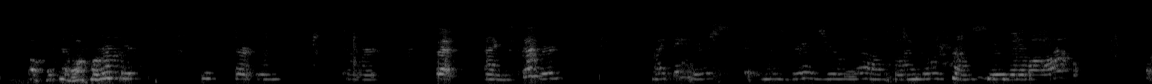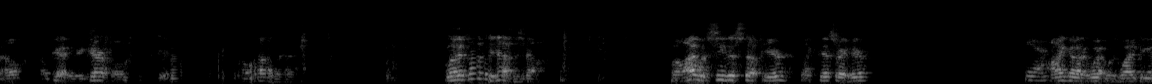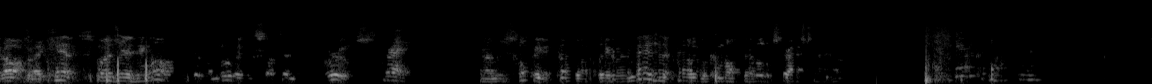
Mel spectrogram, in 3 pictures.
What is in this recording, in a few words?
Voicemail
